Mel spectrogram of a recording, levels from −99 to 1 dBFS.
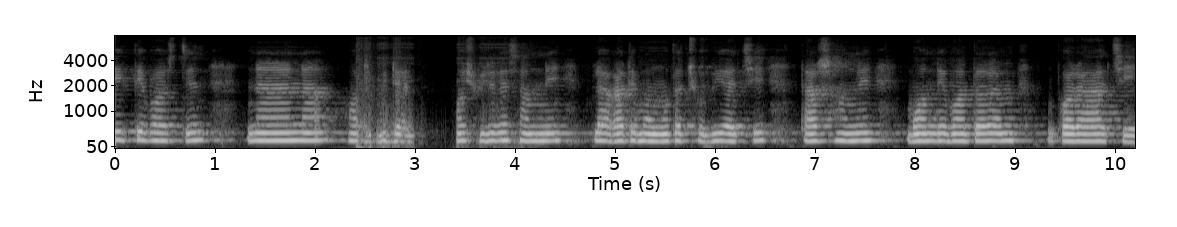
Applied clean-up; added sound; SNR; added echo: neural separator model SepFormer DNS4.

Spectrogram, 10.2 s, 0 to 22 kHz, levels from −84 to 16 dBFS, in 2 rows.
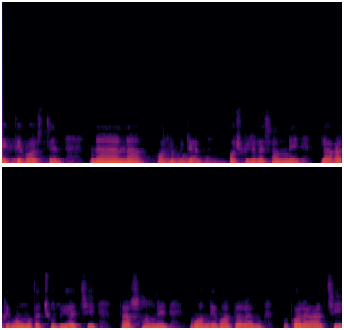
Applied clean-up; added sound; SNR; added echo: neural mask model DeepFilterNet 3.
